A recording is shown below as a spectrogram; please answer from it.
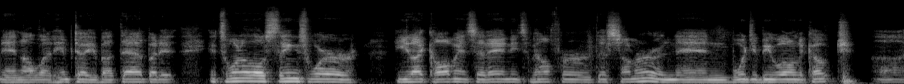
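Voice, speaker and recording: Male coach, sixties, mid pitch; relaxed, hesitant delivery. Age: 60s. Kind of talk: casual interview talk.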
